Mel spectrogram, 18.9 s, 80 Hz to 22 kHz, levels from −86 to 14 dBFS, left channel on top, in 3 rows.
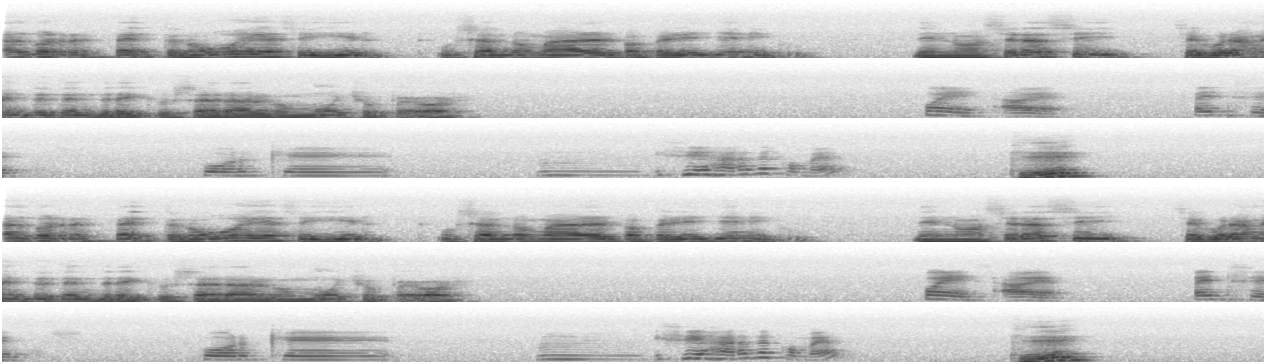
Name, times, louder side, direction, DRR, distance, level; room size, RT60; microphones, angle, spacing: voice 1, 0.0-1.9 2.2-3.9 4.5-5.6 5.9-8.6 17.7-18.0, right 1 dB, 25° left, 1.0 m, -18 dB
voice 2, 10.9-11.6 12.3-12.8 13.6-14.6 15.3-16.8, right 3 dB, 55° right, 0.7 m, -29 dB
5.8 x 2.3 x 3.2 m
head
